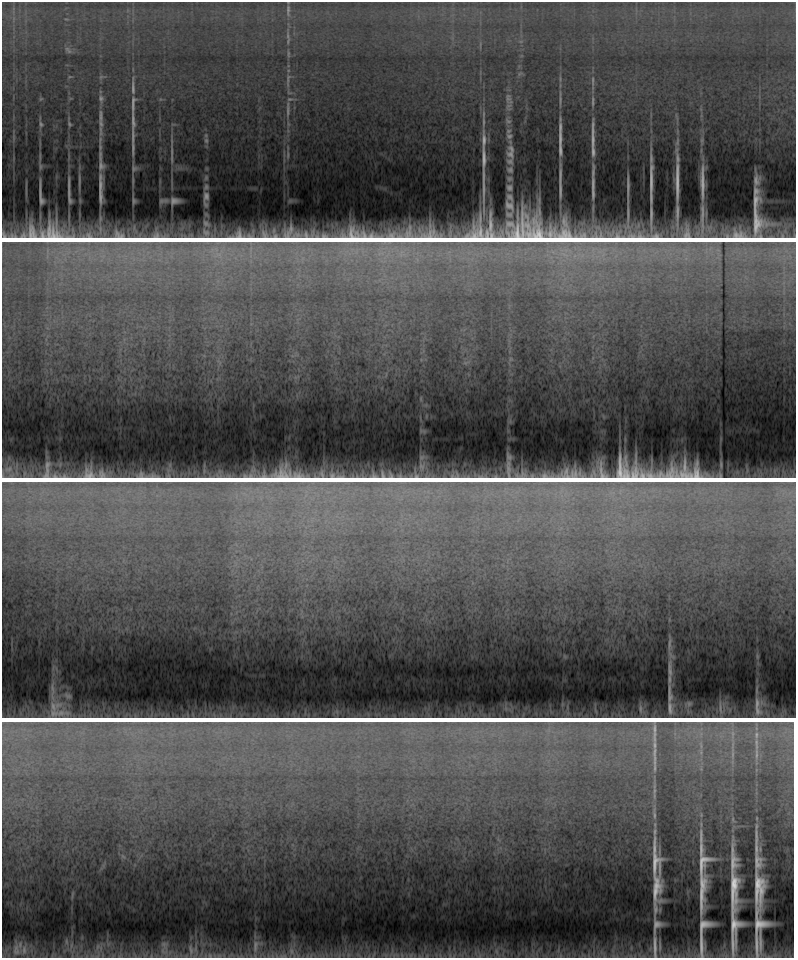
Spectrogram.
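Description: Chopped onion, carrot, corn and shredded cabbage sizzling in oil on a large flat pan, stirred with a wooden spatula that scrapes and taps against the pan in sharp strokes during the first several seconds. The sizzle gets louder about eight seconds in and again past the middle as more vegetables go in.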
